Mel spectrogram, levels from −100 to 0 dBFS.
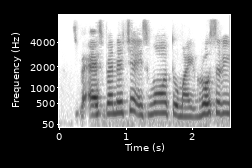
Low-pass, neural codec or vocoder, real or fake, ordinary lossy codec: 7.2 kHz; codec, 16 kHz, 4 kbps, X-Codec, HuBERT features, trained on general audio; fake; MP3, 48 kbps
